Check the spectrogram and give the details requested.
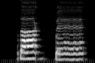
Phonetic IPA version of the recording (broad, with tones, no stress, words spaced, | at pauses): ɾa˦ɡk͡pɛ˧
